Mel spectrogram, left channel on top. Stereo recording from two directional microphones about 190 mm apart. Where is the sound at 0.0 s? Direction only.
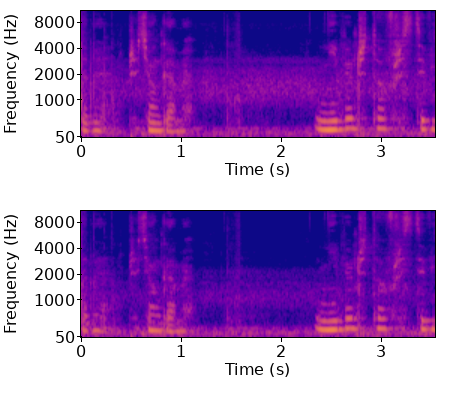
Centre (ahead or behind).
